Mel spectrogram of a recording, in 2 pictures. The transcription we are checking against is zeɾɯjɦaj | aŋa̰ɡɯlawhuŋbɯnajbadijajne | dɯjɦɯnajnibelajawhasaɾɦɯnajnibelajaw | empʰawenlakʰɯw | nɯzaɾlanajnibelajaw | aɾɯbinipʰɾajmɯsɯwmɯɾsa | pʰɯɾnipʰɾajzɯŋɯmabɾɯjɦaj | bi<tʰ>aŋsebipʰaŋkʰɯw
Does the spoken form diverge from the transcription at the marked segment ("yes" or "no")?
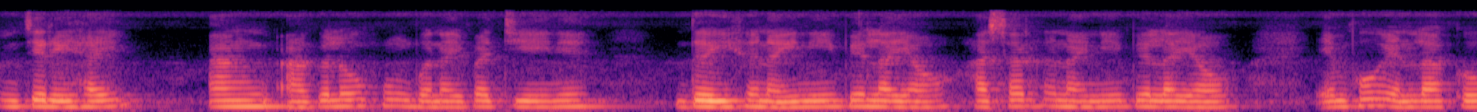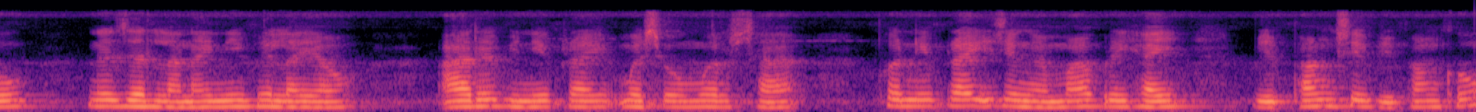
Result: yes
